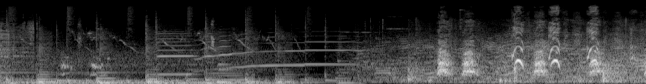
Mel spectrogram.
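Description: A dog barks several times in quick succession toward the end, loud, after a stretch of rumbling background noise and a rising, siren-like whine.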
